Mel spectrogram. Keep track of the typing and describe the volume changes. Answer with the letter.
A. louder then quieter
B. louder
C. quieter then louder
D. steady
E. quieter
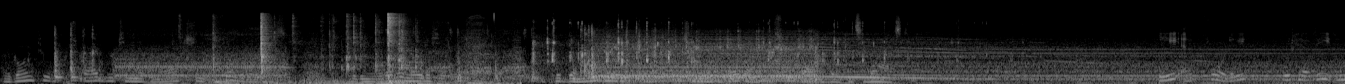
E.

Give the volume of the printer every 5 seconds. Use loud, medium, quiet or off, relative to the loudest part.
medium, loud, medium.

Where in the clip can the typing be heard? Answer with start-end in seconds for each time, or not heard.
1.5-10.3.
